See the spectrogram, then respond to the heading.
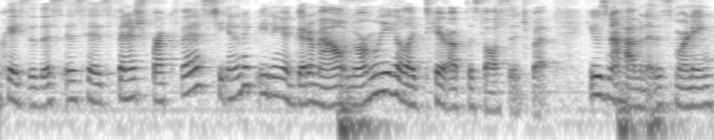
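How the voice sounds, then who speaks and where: Over noticeable background noise, a woman talks at a very fast pace. She takes hardly any pauses. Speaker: mom vlogger. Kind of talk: casual vlog narration. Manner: casual, filler-heavy.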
